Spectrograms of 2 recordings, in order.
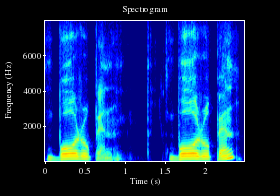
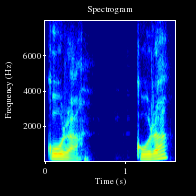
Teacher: L and r are perceived as an r. So ball pen will be borup pen.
